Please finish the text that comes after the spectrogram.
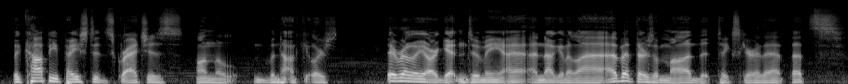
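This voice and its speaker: Low-pitched man doing casual game commentary. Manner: musing, nitpicking, talks to himself. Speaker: let's play host.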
